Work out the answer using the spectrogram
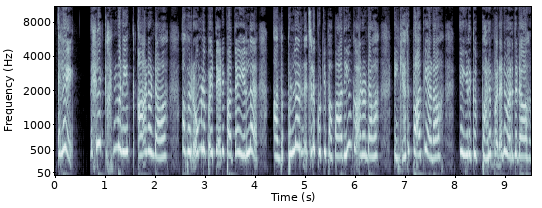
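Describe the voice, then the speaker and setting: A woman's voice: very high voice, brisk, a bit bright, no room sound, clean studio sound. A woman voicing an anxious, bossy elder sister in a cartoon, frantic and scolding. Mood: worried. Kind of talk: cartoon voice acting.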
